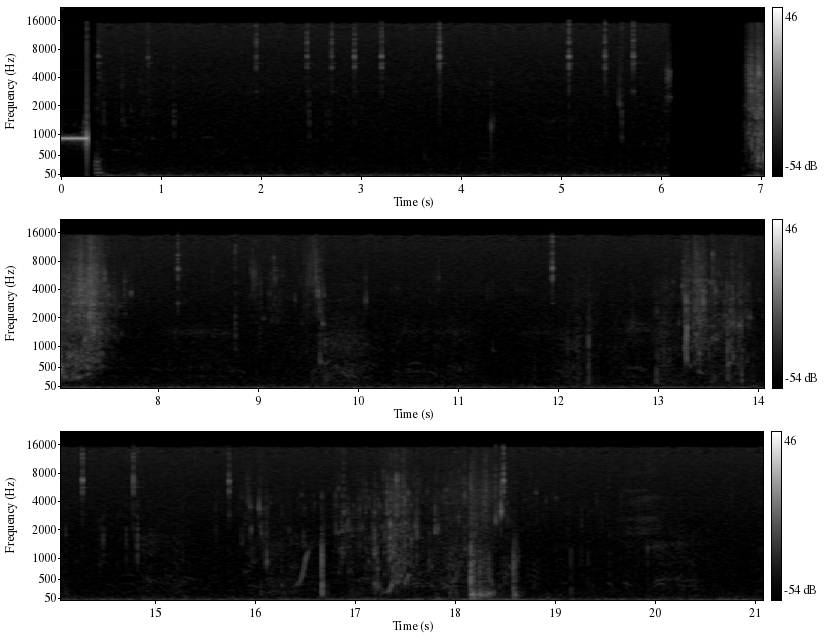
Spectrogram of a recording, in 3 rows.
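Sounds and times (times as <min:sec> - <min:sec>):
fish splashing: 0:06.8 - 0:07.8, 0:13.2 - 0:14.1, 0:15.8 - 0:18.6
water lapping and dripping: 0:06.8 - 0:10.2, 0:13.1 - 0:15.0, 0:15.6 - 0:19.4.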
